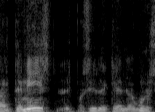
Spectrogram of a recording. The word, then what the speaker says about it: Artemis: a cabo el programa artemisa en inglés se pronuncia al tenis es posible que en algunos sitios lo digan como al tenis bien me gusta decirlo en castellano programa artemisa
